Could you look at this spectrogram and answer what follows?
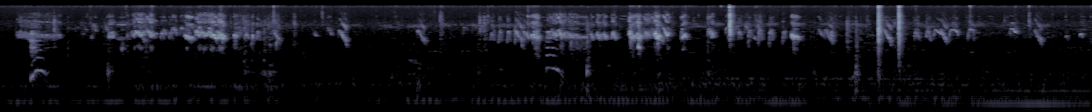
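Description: Birds chirping in quick, high calls throughout, with a couple of lower chicken calls, about half a second in and again around eight seconds.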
